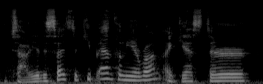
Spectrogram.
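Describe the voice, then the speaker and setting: A woman's voice: sits low, sing-song, fast, soft background music. A woman voicing a playful, businesslike, scheming female company director from a game story, persuasive and teasing in manner. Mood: sly, upbeat. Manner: persuasive, teasing, matter-of-fact. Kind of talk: dramatic game story reading.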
